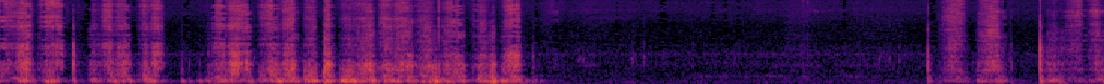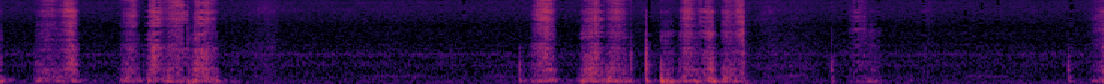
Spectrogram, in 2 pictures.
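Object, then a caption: Chalk on a wood-framed chalkboard. White chalk scratches and rubs across a small flat chalkboard in a wooden frame while names are written on it. A dense, low rasping scrawl runs for about three and a half seconds, then quieter pauses are broken by shorter bursts of scratchy strokes.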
